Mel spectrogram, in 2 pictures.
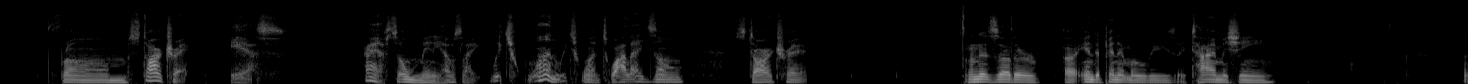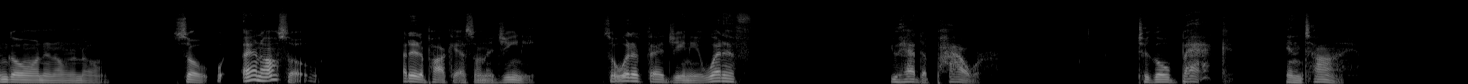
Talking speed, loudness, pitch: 125 wpm, -38 LUFS, 95 Hz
